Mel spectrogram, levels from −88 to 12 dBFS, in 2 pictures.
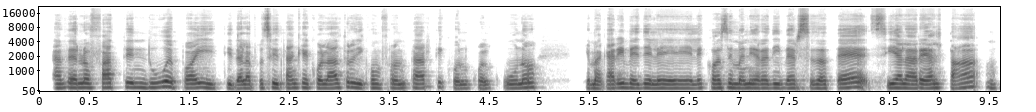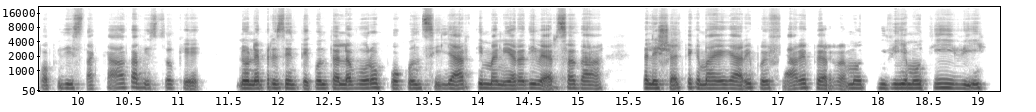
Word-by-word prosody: Averlo 200 +1 +1
fatto 205 +2 -3
in 210 -1 0
2 230 +4 +2
poi 190 -3 0
ti 185 - -3
dà 170 -1 -1
la 180 0 +1
possibilità 185 +1 -1
anche 195 +1 -1
con 185 -1 -1
l'altro 195 +4 0
di 195 - +4
confrontarti 190 +3 -4
con 170 -6 -4
qualcuno 180 +4 -2 0.4
che 180 - -8
magari 180 +3 +1
vede 190 0 +1
le 180 0 +2
le 185 +2 -4
cose 190 +1 -1
in 190 - +2
maniera 185 0 +2
diversa 185 0 -1
da 180 0 0
te, 195 +5 0
sia 195 0 +1
la 185 -2 +3
realtà, 190 +4 0
un 185 -3 -7
po' - - -7
più - - -12
distaccata 180 +3 -4
visto 180 -1 -6
che 180 - -5 0.3
non 175 0 +7
è 175 - +5
presente 180 -2 0
con 175 +2 +2
te 175 - +1
al - - +4
lavoro, 180 +3 +3
può 170 -4 -2
consigliarti 170 +1 0
in 185 - +3
maniera 170 -1 +2
diversa 180 +1 +1
da 165 -2 -2 0.4
delle 185 -2 +5
scelte 175 +2 -1
che 185 - -1
magari 175 +1 +2
puoi 170 -3 0
fare 170 +2 -2
per 165 -4 -2
motivi 180 0 0
emotivi. 180 0 +2
185 Hz, 180 wpm, -23 LUFS, 175-190 Hz, 0.4 s, non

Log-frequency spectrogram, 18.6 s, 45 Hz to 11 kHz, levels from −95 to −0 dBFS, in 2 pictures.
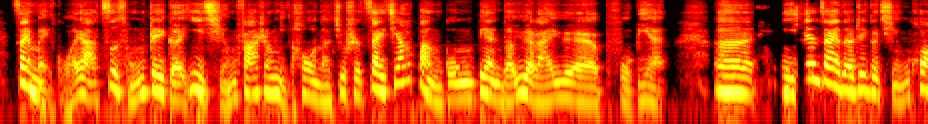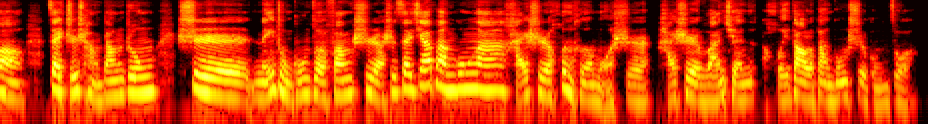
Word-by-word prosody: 在 285 -7 +7
美 190 - +1
国 - - -8
呀， - - +2
自 225 -5 +3
从 155 +1 -4
这 195 -2 +3
个 135 - +1
疫 210 -2 0
情 150 - +5
发 170 +3 0
生 180 -1 -2
以 - - -9
后 165 -3 -5
呢， 125 -2 -8
就 180 +8 -3
是 170 - -2
在 210 +6 +5
家 280 +11 +2
办 130 - -1
公 140 +3 -2
变 165 -4 0
得 130 +1 -3
越 180 +1 +3
来 125 +2 -3
越 135 -6 0
普 115 -3 -12
遍。 130 +6 -6 0.5
呃， 190 -2 +4 0.3
你 180 -2 -1
现 330 -1 +4
在 280 -5 +7
的 205 -4 +3
这 205 +1 -2
个 185 -2 -3
情 130 -4 -2
况， 150 -7 +2 0.2
在 210 -2 +5
职 185 0 -1
场 135 -9 -3
当 155 +3 -4
中 185 +1 -2 0.2
是 165 - +3
哪 145 +8 -3
种 210 - -4
工 165 +2 -8
作 160 -4 -2
方 165 +3 0
式 185 +1 -2
啊？ 150 - 0
是 185 +8 -4
在 210 +2 +2
家 245 +5 +6
办 225 -5 +3
公 215 +1 -3
啊？ 200 -1 +1
还 195 - -3
是 165 -4 -1
混 190 +7 -4
合 140 -4 -8
模 125 -2 -10
式？ 125 -1 -6
还 - - -8
是 155 -4 -1
完 130 0 -5
全 130 - -5
回 130 - -12
到 - - +3
了 135 - -2
办 145 -1 -6
公 140 +3 -8
室 - - -6
工 110 0 -18
作？ 115 - -14
170 Hz, 240 characters per minute, -22 LUFS, 140-195 Hz, 0.5 s, 在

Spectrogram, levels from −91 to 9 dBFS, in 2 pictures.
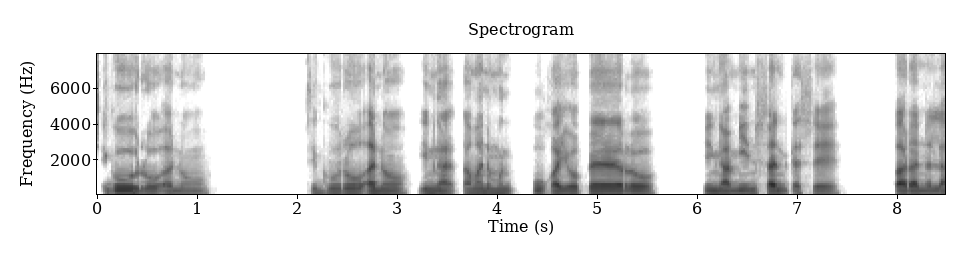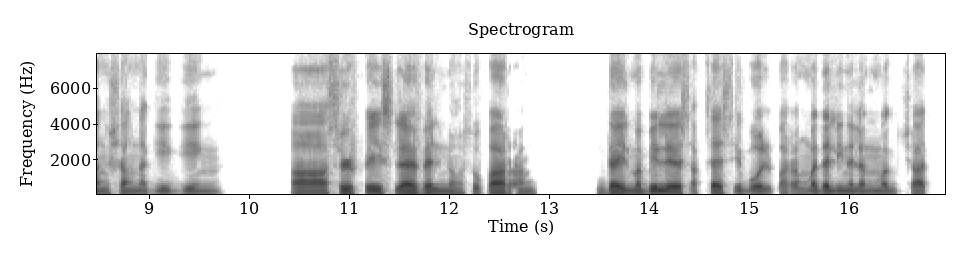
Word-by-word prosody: siguro, 140 -4 +4
ano. 125 -1 -7 0.9
Siguro, 185 +1 -4
ano, 125 -2 +1 0.2
'yon 165 -3 -1
nga, 125 -1 -1
tama 180 +4 -3
naman 160 -5 -3 0.2
po 130 -3 -4
kayo, 115 -1 +2
pero, 140 -3 +4 0.4
'yon 140 -1 -1
nga, 120 -1 +3
minsan 145 0 +3
kasi, 120 -3 -5 0.6
para 130 0 +6
na 130 - -4
lang 125 -2 -3
siyang 125 -2 -6
nagiging, 120 -1 -9 0.7
ah, 115 -1 +1
surface 140 +1 0
level, 120 -2 +3
'no. 110 0 -7
So 120 +2 -11
parang, 120 -1 -1 0.5
dahil 130 -4 +2
mabilis, 125 0 +2
accessible, 120 -1 -2
parang 175 +7 -10
madali 125 -4 -1
na 120 - -3
lang 120 0 -5
mag-chat. 115 -1 -6
125 Hz, 120 wpm, -21 LUFS, 120-140 Hz, 0.9 s, para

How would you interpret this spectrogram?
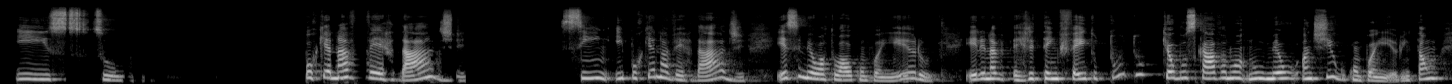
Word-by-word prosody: Isso! 235 -5 -2 1.8
Porque, 300 +1 0
na 300 +3 +5 0.2
verdade 215 - +1 0.9
Sim. 285 -1 0
E, 280 +2 0
porque 285 +3 -6
na 325 -3 +1
verdade, 200 - -4
esse 280 +6 0
meu 280 -6 +4
atual 210 -4 +1
companheiro, 190 +5 -3 0.3
ele 230 +4 +1
na 265 0 +5
v 245 -2 -5
ele 205 +6 0
tem 260 -1 +4
feito 260 +1 +1
tudo 420 - -8 0.2
que - - -4
eu 295 - +5
buscava 285 -1 +3
no 290 - +4
a - - +2
no 270 +2 +3
meu 275 +1 +4
antigo 270 -1 0
companheiro. 190 -5 -2
Então, 245 +7 -1
260 Hz, 125 wpm, -22 LUFS, 215-285 Hz, 1.8 s, na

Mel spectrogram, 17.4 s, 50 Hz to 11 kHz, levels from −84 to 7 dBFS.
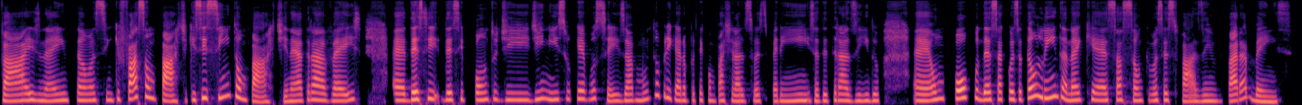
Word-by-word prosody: faz, 200 +2 +2
né, 185 -1 -1
então, 205 0 -1
assim, 210 +1 -3
que 225 - -4
façam 270 +5 +3
parte, 185 -3 +2
que 215 +3 -3
se 280 +6 +4
sintam 295 -2 +1
parte, 165 -2 -2
né, 180 +1 0
através, 200 0 0 0.4
eh, 205 -1 +4
desse 235 +5 +4
desse 220 +3 0
ponto 225 +2 0
de 215 0 -2
de 225 - -4
início 235 -1 -2
que 255 - -1
é 250 - +3
vocês. 205 -7 -4
Ah, 195 0 +1
muito 225 - -4
obrigada 255 - -1
por 200 - -8
ter 210 +2 -5
compartilhado 185 -2 -3
sua 180 +1 -5
experiência, 185 +1 -3
ter 190 -1 -4
trazido, 195 -1 -2 0.5
eh, 195 +1 +3
um 250 +3 +1
pouco 270 0 +5
dessa 225 +1 +2
coisa 235 -1 0
tão 305 +8 +4
linda, 295 +1 +3
né, 215 0 +2
que 230 +2 -5
é 205 -1 +2
essa 210 +1 -2
ação 200 -2 -2
que 195 - -20
vocês 205 +1 -3
fazem, 180 +1 -1
parabéns. 185 - -1
205 Hz, 170 wpm, -19 LUFS, 190-235 Hz, 0.5 s, pouco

